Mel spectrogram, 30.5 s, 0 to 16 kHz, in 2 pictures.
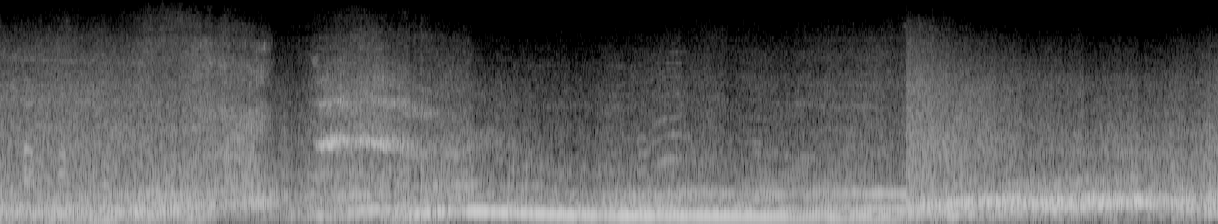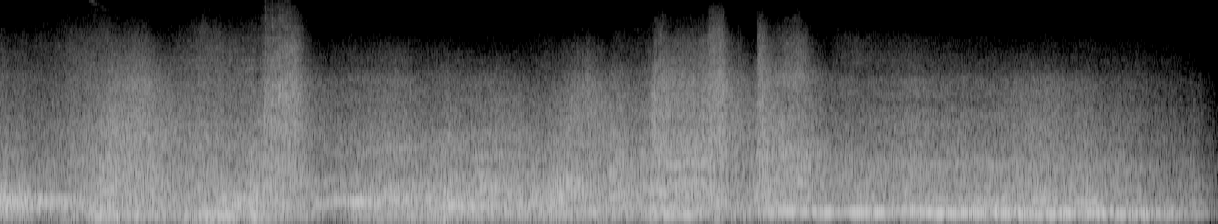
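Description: Lamborghini Gallardo V10 engine revving and accelerating, its pitch climbing and dropping repeatedly through gear changes, with one long falling run-down. Several sharp cracks in the second half.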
